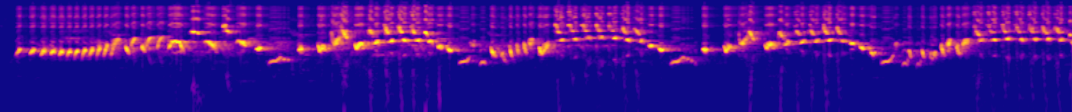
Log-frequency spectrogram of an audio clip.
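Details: White-rumped shama in full song: loud, fluid whistles sweep up and down between rapid chattering trills, with arched phrases repeated with variations and no break in delivery.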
